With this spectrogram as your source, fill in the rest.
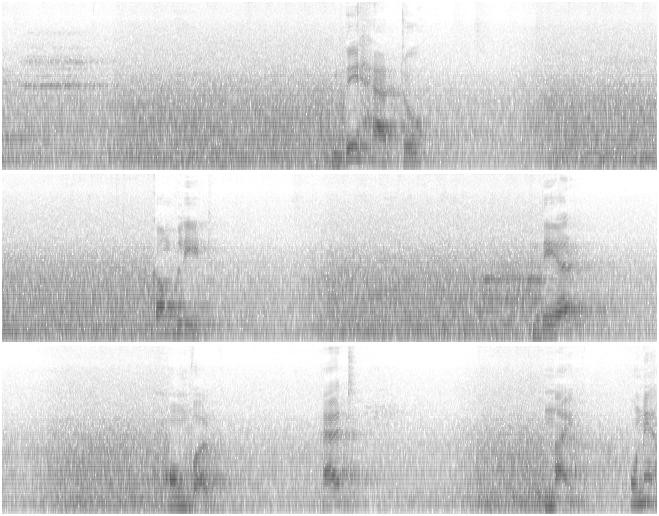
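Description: A marker squeaks and scratches across a whiteboard.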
